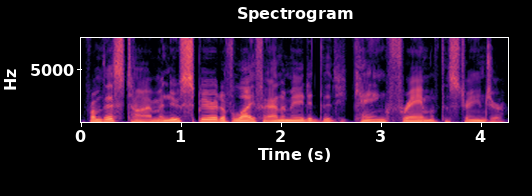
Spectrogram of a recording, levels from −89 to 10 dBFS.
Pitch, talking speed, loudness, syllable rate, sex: 120 Hz, 210 wpm, -18 LUFS, 5.3 syllables/s, male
